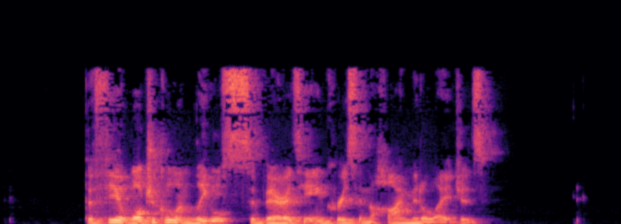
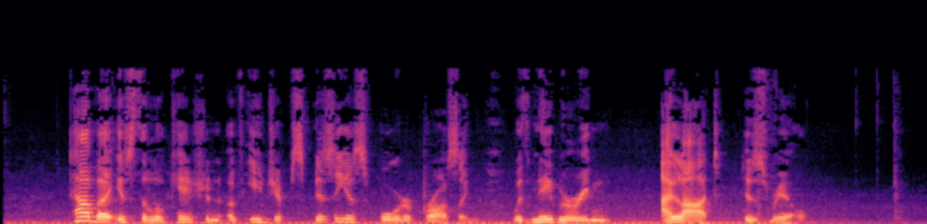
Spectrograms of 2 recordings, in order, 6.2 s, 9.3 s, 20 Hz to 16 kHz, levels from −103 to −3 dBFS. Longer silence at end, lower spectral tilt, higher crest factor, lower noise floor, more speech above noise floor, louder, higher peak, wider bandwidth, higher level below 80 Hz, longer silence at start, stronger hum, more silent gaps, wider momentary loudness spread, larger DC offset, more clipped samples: first, 1.35 s vs 1.2 s; about the same, -5.5 dB/octave vs -6 dB/octave; about the same, 18 dB vs 20 dB; first, under -90 dBFS vs -52 dBFS; first, over 68 dB vs 33 dB; second, -22 LUFS vs -19 LUFS; second, -4 dBFS vs 0 dBFS; about the same, 11.5 kHz vs 11.5 kHz; second, -62 dBFS vs -54 dBFS; first, 0.9 s vs 0.05 s; neither; neither; about the same, 12 LU vs 13 LU; neither; neither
